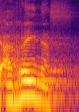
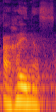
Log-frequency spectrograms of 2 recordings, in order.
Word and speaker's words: Arrhenius: Zvante Arrhenius. Ngimbiza ngendlela bempronounce ngayo. Thina singathi Arrhenius. Kodwa bona ngalena endaweni la qhamuka khona ukuthi Arrhenius ngoba phela bangazi baphatheke kabi.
